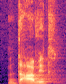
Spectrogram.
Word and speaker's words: David: David, that's by the way how my name is pronounced if someone doesn't know.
